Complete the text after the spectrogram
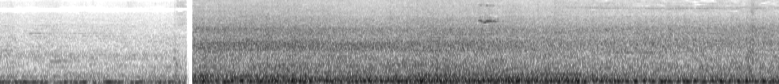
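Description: Street noise hums outdoors.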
